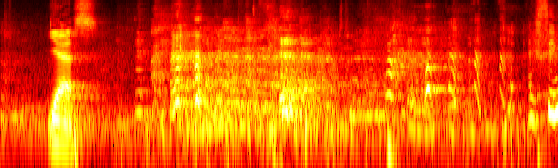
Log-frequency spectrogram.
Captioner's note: laughs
